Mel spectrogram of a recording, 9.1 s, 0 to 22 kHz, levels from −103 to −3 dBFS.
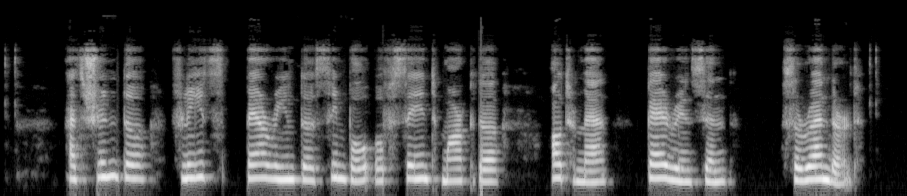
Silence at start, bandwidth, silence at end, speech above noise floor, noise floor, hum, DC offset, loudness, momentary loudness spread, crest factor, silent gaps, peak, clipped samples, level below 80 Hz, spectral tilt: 0.65 s; 9.6 kHz; 0.5 s; 41 dB; -59 dBFS; none; under 0.1%; -18 LUFS; 12 LU; 16 dB; none; -2 dBFS; under 0.1%; -60 dBFS; -4 dB/octave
